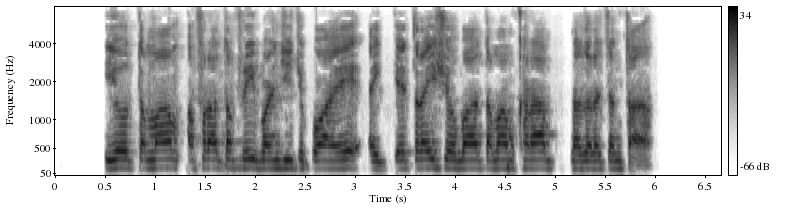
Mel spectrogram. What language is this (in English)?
Sindhi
